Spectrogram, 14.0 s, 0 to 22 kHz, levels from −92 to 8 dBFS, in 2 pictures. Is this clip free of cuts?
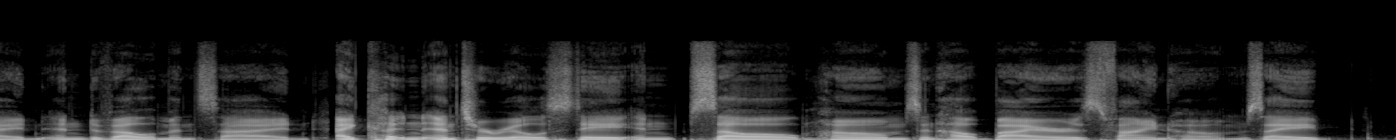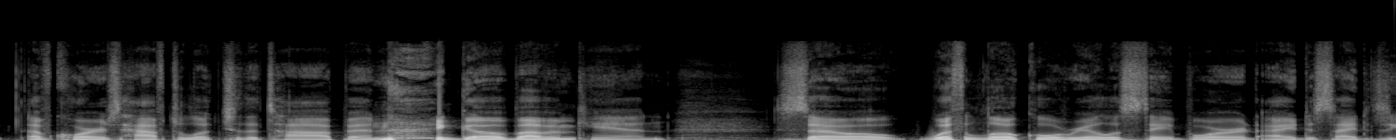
no; 4 cuts; at 1.6 s, 3.4 s, 9.9 s, 11.8 s

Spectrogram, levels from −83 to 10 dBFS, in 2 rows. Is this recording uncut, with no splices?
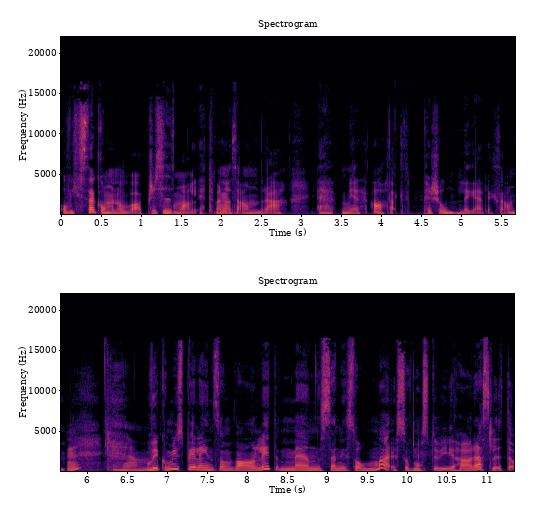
no; 2 cuts; at 1.4 s, 4.1 s

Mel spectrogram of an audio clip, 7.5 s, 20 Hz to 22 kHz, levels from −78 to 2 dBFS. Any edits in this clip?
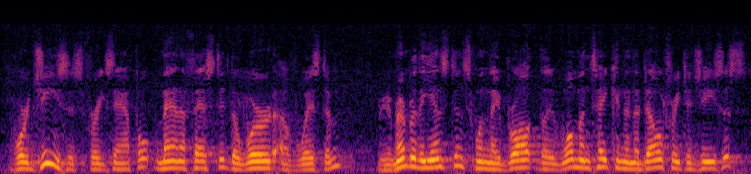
yes; 1 cut; at 3.5 s

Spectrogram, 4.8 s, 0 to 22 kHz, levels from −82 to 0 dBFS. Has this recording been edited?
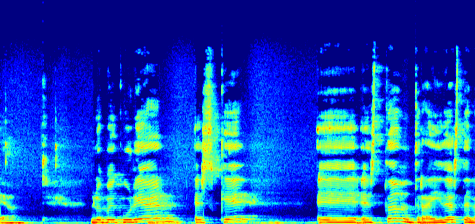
no; 0 cuts

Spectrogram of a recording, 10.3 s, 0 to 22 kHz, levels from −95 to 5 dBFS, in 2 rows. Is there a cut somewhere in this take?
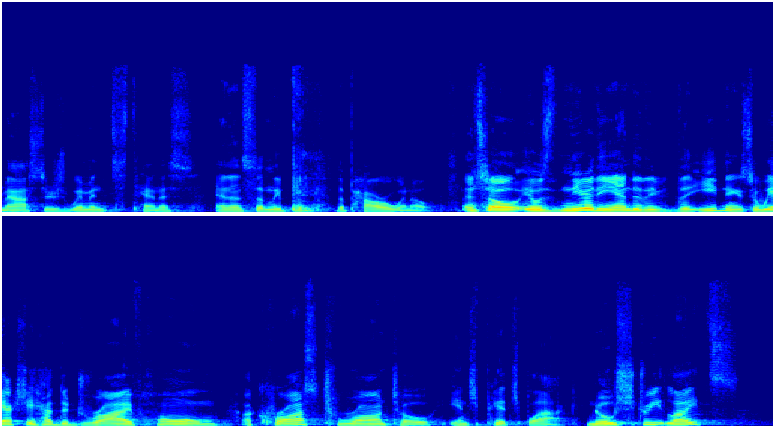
yes; 4 cuts; at 1.3 s, 3.0 s, 6.6 s, 9.0 s

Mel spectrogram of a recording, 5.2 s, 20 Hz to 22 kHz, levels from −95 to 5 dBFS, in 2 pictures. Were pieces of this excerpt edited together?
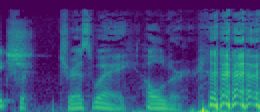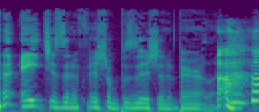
no; 0 cuts

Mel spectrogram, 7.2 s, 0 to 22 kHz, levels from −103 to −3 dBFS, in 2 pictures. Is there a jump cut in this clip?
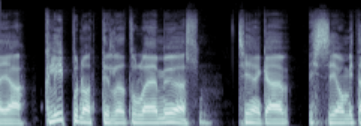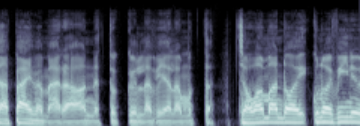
no; 0 cuts

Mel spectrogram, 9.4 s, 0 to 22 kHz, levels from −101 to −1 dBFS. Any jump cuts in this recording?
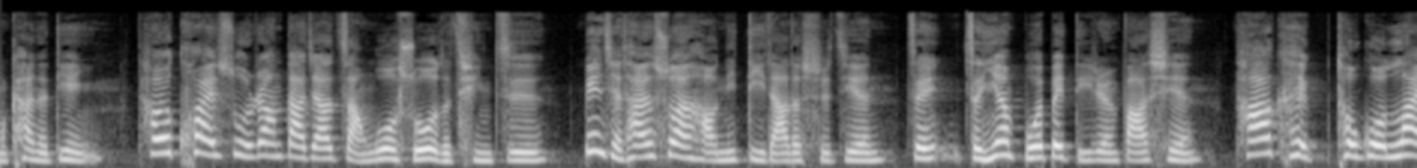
no; 0 cuts

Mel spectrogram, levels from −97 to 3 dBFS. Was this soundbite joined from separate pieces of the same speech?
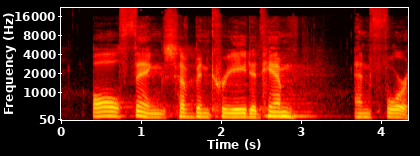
yes; 1 cut; at 2.5 s

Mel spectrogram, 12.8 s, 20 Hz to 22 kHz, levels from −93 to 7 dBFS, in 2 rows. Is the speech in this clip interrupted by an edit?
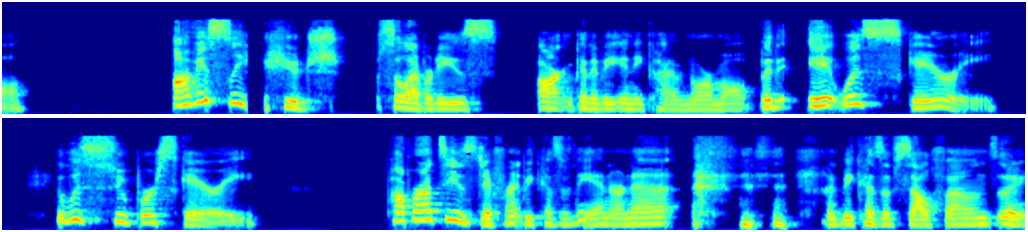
yes; 2 cuts; at 1.5 s, 9.6 s

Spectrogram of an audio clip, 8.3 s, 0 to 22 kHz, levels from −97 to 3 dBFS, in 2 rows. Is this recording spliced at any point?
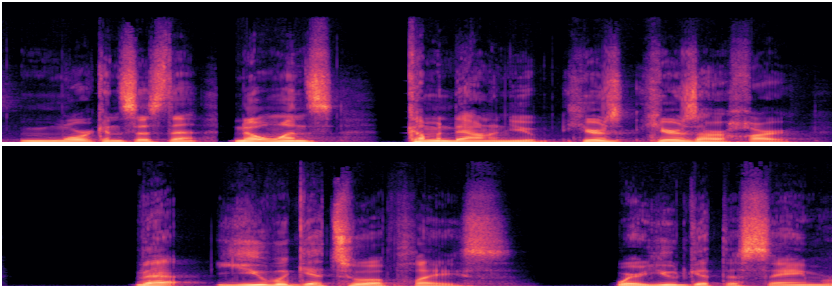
yes; 1 cut; at 1.1 s

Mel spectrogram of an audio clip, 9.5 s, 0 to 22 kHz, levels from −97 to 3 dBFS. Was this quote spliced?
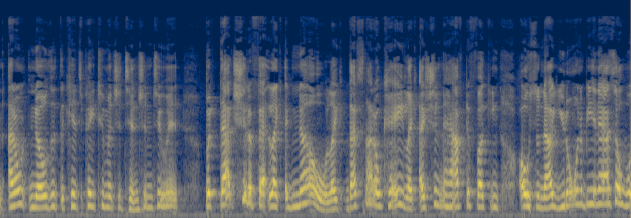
no; 0 cuts

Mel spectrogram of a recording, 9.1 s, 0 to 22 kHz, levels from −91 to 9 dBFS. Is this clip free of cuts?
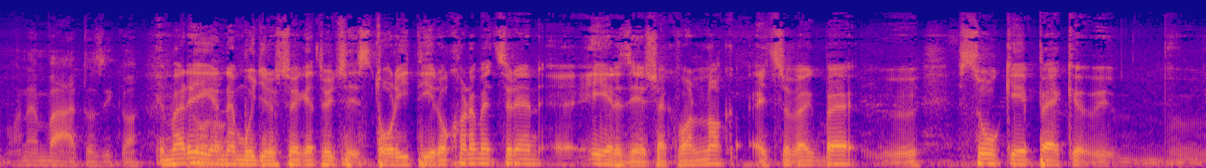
yes; 0 cuts

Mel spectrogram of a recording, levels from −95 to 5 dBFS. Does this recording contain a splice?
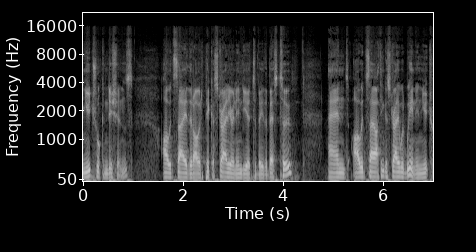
no; 0 cuts

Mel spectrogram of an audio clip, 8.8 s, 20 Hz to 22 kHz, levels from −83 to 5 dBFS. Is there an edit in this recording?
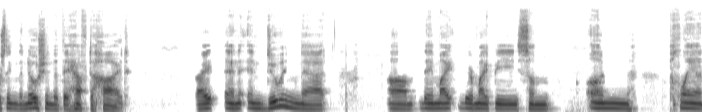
no; 0 cuts

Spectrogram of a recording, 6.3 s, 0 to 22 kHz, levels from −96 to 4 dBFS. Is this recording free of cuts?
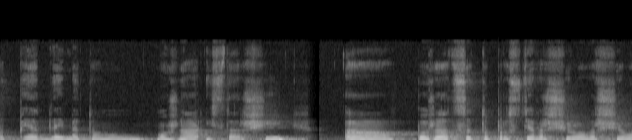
yes; 0 cuts

